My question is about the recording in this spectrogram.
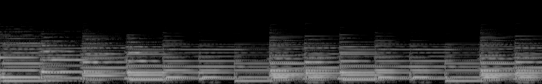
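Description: Background music: a gentle melody on piano or electric piano, a string of separate notes each struck and fading.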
